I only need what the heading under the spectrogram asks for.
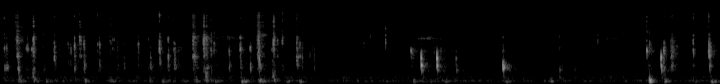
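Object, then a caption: Plastic keyboard with round plastic keycaps. Fingertips with short nails tap on a black plastic keyboard with hollow, round retro-style plastic keycaps in cream, pink and red. Quick, bright, hollow clacks come in fast bursts, separated by short pauses, over a faint low hum. Each tap stops almost instantly.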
